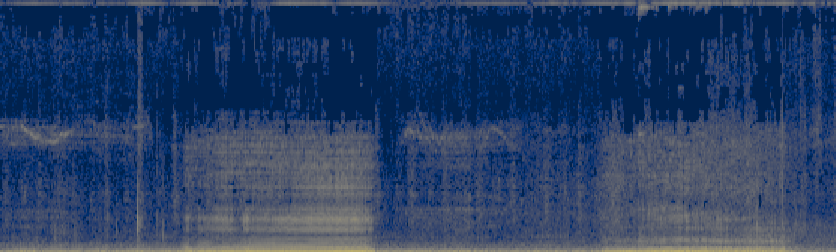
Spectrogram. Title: Big cat snoring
